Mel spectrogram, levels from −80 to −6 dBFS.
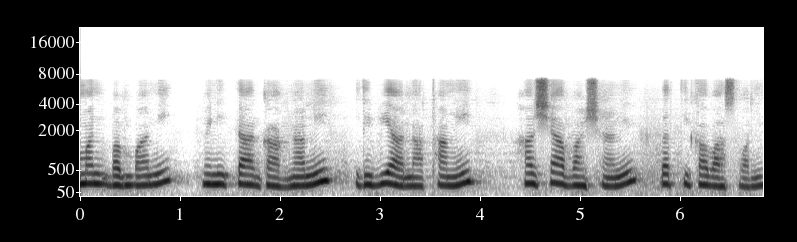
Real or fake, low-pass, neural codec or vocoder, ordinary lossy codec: fake; 7.2 kHz; codec, 16 kHz, about 1 kbps, DyCAST, with the encoder's durations; none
